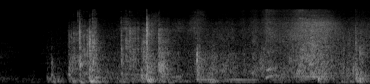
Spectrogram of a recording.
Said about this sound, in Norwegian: Døren åpner seg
